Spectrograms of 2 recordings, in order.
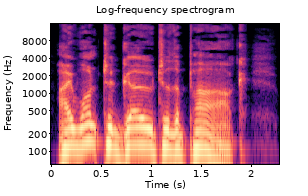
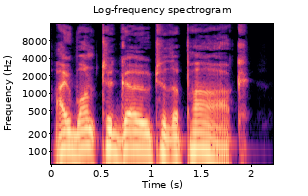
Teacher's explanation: If you listen closely, you'll notice that want, go, and park get more stress. The words to and the are softer. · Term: stress timed rhythm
